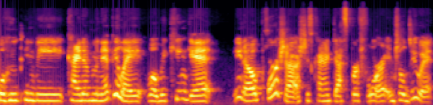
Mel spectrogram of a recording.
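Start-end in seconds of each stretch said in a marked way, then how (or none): none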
